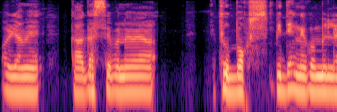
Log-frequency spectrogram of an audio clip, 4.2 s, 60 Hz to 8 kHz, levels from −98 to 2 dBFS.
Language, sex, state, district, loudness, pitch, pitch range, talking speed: Hindi, male, Arunachal Pradesh, Papum Pare, -15 LUFS, 145 Hz, 140-150 Hz, 215 wpm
